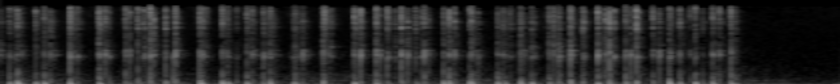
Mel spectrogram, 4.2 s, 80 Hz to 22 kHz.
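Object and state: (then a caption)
Plastic cups tapped with fingernails. Long acrylic nails tap and scratch two small, identical, hollow, empty red plastic cups held sideways in both hands beside the mic. The result is a rapid, steady run of short, hollow clicks with a low thump and bright scratchy edges. It stops abruptly near 3.7 seconds, leaving a faint quiet tail.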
